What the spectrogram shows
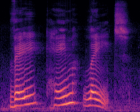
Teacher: make the a longer don't make the m too soon don't don't say the m too soon use the echo they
